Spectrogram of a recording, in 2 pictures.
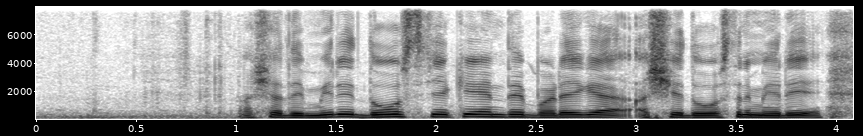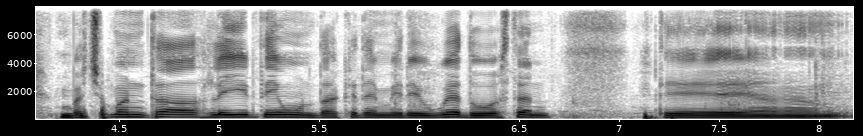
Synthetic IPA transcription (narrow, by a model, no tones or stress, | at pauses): əʃãːd̪eːmeːɾeːd̪oːst̪d͡ʒeːkeːnd̪eːbəɽeːɡɛːə̰ʃeːd̪oːst̪nmeːɾeːbət͡ʃpənt̪ãːsliːɾt̪ẽːũɦʊnd̪aːkɪt̪eːmeːɾeːʊeːd̪oːst̪ən | t̪eː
